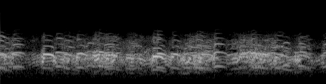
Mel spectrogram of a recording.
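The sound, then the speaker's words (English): A flock of geese honking continuously, many overlapping calls blending into a loud, dense clamor with no pauses, steady throughout. “Okay, you just threw me in the middle of my worst nightmare because I have a fear of birds.”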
